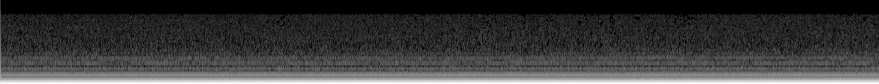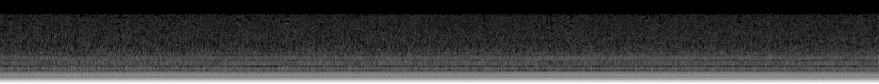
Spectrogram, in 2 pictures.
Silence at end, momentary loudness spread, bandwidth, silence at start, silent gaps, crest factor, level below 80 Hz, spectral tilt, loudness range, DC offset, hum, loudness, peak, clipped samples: 0 s; 0 LU; 1.4 kHz; 0 s; none; 2 dB; -2 dBFS; -9.5 dB/octave; 0 LU; under 0.1%; none; -6 LUFS; 0 dBFS; 0.4%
